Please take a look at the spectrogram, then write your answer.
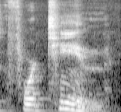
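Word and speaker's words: fourteen: If the stress goes on the second syllable, it is 14. If it goes on the first syllable, it is 40.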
